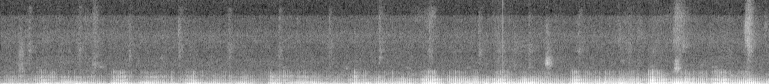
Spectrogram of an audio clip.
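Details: Purring of Garfield the cat, relaxed and happy: a long, deep, steady rumble over a constant low hum, pulsing in breath-length cycles roughly every one and a half seconds, with occasional small clicks and rustles.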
